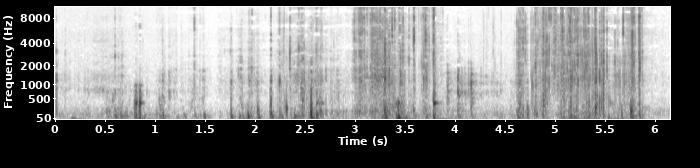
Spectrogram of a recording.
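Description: A package rustles and crinkles as it is handled, opened and closed: loud, scratchy crackling in several bursts separated by brief pauses, with no voices.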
